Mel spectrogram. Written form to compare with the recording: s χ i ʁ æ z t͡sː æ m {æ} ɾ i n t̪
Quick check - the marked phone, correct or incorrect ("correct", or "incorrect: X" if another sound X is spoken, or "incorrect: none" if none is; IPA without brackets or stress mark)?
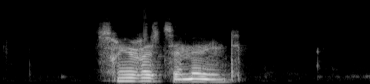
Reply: correct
